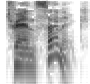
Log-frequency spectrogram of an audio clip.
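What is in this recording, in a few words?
"transonic", British English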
